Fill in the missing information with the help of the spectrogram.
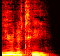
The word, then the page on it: unity: British English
